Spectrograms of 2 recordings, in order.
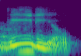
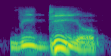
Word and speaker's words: video: Next is audio, audio, video, not video, video.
